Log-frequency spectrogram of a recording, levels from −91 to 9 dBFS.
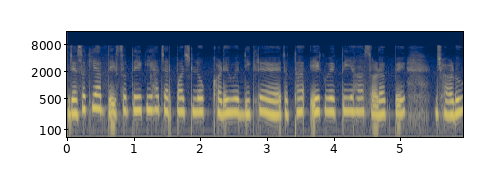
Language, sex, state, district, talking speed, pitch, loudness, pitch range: Hindi, female, Uttar Pradesh, Jalaun, 240 wpm, 250 Hz, -15 LUFS, 230-260 Hz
